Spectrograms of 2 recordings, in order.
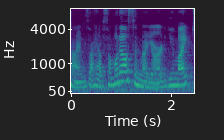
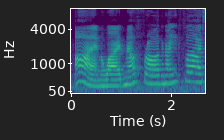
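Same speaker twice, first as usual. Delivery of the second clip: loud frog boast; 5 semitones higher, 8 dB louder than usual. Acted.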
